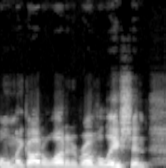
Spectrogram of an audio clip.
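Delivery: ordinary delivery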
